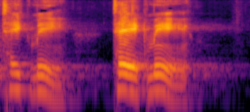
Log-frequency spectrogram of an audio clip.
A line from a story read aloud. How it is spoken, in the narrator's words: she's screaming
